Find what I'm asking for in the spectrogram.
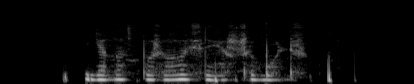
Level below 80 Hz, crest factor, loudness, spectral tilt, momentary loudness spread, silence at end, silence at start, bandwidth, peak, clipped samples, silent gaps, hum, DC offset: -70 dBFS; 18 dB; -29 LUFS; -7 dB/octave; 16 LU; 0.8 s; 0.65 s; 7 kHz; -12 dBFS; under 0.1%; 0.69-0.84 s, 3.14-3.26 s; none; under 0.1%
